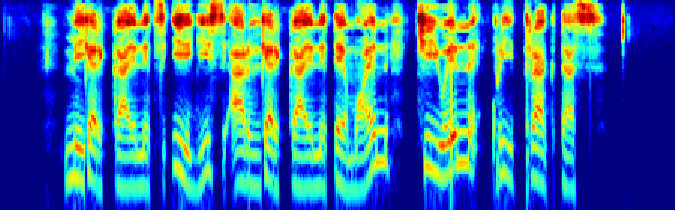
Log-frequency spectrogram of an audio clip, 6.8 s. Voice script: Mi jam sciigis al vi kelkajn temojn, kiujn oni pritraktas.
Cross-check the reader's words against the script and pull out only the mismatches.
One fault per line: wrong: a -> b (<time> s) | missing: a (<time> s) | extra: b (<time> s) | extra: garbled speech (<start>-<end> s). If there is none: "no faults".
wrong: jam -> kelkajn (0.9 s)
missing: vi (2.5 s)
missing: oni (4.7 s)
